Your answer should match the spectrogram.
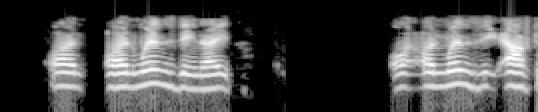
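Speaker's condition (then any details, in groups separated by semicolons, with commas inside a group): Cerebral palsy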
